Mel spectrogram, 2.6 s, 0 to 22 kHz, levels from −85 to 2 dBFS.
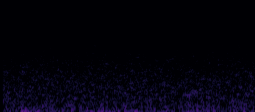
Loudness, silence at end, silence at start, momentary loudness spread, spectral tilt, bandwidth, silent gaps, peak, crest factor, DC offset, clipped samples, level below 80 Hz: -68 LUFS; 0 s; 0 s; 0 LU; -3 dB/octave; 16.5 kHz; none; -56 dBFS; 12 dB; under 0.1%; under 0.1%; -78 dBFS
